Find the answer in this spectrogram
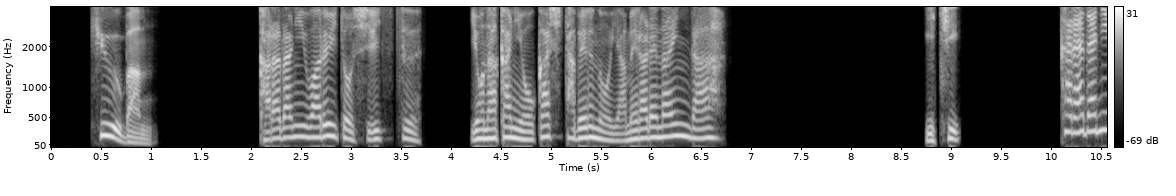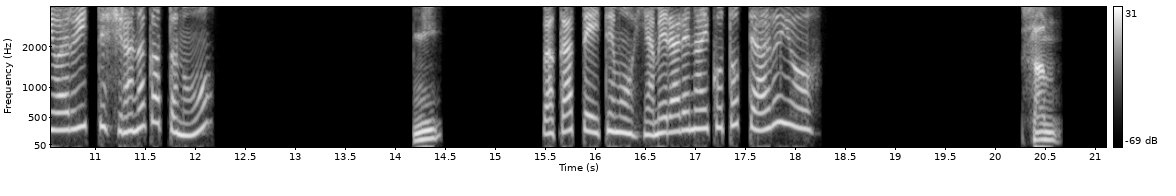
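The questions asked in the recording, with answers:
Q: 体に悪いと知りつつ、夜中にお菓子食べるのをやめられないんだ。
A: 2: 分かっていてもやめられないことってあるよ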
